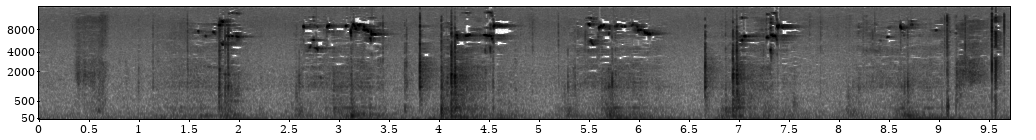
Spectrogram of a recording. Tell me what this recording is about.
spinteles dureles cirpia
wooden door squeaks
door, squeaks, wooden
